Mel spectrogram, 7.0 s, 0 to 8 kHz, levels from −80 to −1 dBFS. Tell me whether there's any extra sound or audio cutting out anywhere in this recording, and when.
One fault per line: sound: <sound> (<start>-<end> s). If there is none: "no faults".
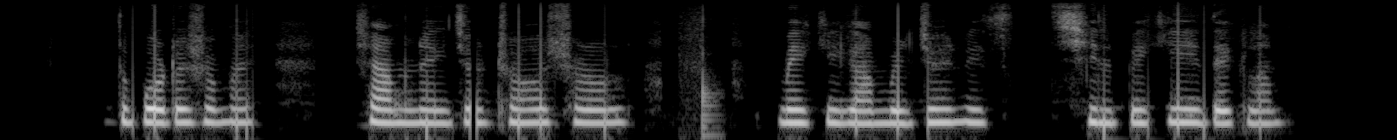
sound: dropout (2.4-2.4 s)
sound: thud (3.4-3.7 s)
